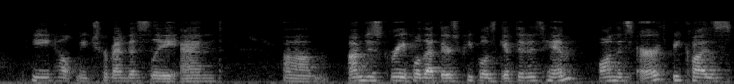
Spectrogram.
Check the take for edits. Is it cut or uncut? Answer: cut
